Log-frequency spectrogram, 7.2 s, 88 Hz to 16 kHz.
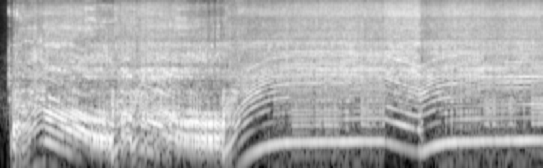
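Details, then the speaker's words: John Deere EV45 chainsaw after carburetor rebuild, run at full throttle to check bar oiling: loud steady high scream climbing and holding with brief dips and recoveries; runs cleanly and strong. "so you're going to want to run a full tilt this is to tell if your oil is oiling if you can't really see it"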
